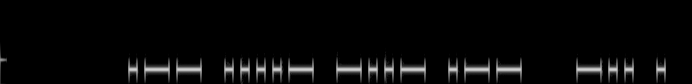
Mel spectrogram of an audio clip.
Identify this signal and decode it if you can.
Morse code, heard as a keyed tone, about 15 wpm, 700 Hz. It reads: W4XW DE
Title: USA Callsign DE Callsign - 4 Characters - 15wpm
